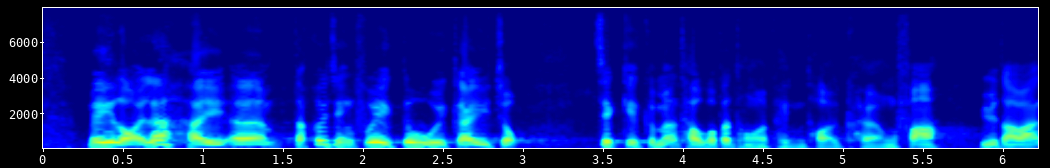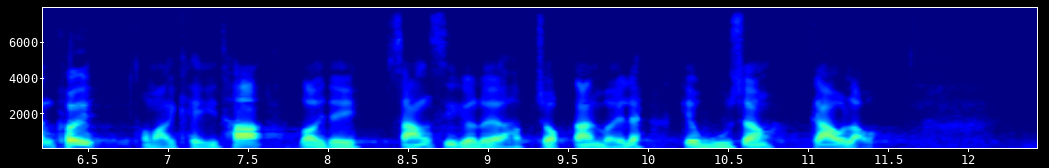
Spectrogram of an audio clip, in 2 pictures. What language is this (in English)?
Cantonese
